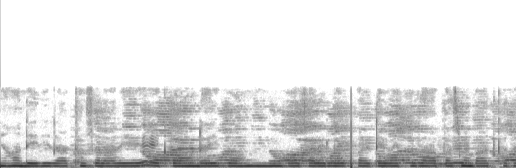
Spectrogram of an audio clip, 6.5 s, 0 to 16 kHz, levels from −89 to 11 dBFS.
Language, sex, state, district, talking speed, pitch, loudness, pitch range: Hindi, female, Odisha, Malkangiri, 175 wpm, 245 Hz, -20 LUFS, 245-255 Hz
